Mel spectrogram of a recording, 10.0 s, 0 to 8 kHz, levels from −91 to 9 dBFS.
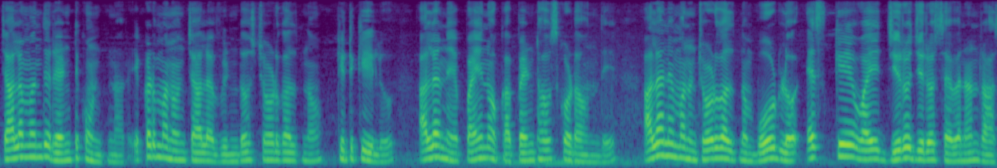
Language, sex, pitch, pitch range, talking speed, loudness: Telugu, male, 150 Hz, 135-175 Hz, 170 wpm, -16 LUFS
